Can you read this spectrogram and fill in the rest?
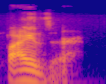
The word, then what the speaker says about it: Pfizer: Because the P is silent. The silent P. Pfizer.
